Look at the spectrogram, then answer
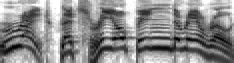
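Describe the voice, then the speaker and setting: The speaker uses a put-on character voice. It is high in pitch. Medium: short film. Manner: subdued, hesitant.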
